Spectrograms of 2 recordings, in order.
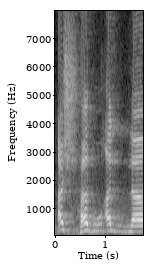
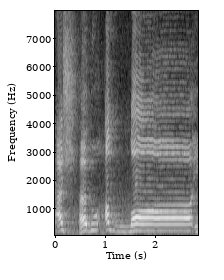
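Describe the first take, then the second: First: The vowel in 'alla' is kept short. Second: The vowel in 'alla' is drawn out long. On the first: It is read as the particle 'an la'. The speaker calls it right. "ये तो अन ला था" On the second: It is read as if it were the divine name. The speaker calls it wrong. "अब अल्लाह पर जो मद है, बहुत सारे लोग पढ़ते"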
